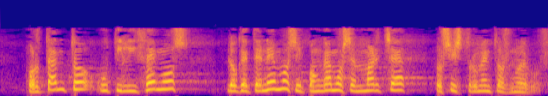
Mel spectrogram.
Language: Spanish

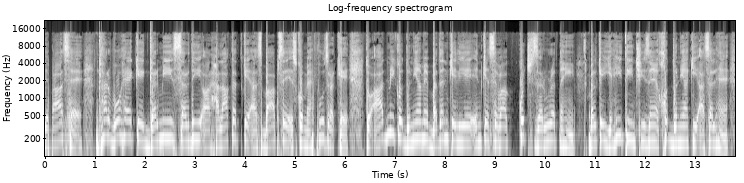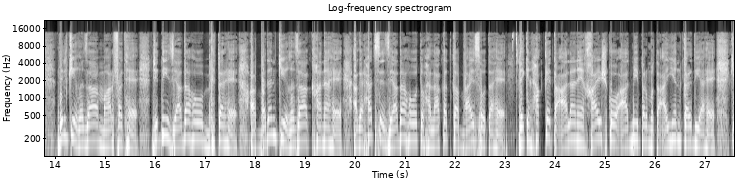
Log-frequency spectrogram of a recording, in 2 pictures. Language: Urdu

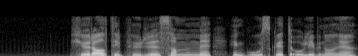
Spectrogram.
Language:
Norwegian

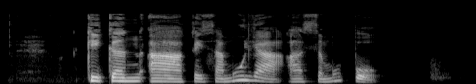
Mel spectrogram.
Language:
Paiwan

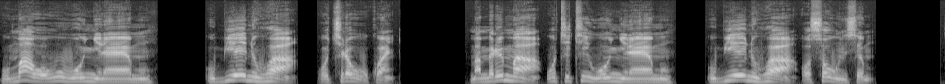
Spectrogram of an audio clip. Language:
Akan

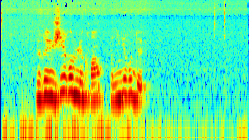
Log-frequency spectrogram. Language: French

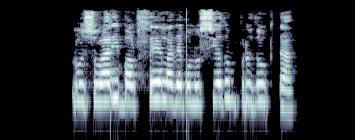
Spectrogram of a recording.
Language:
Catalan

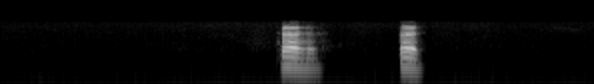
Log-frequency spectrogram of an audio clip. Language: Santali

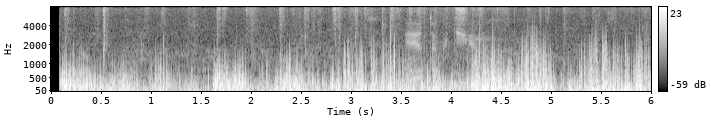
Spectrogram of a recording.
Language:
Russian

